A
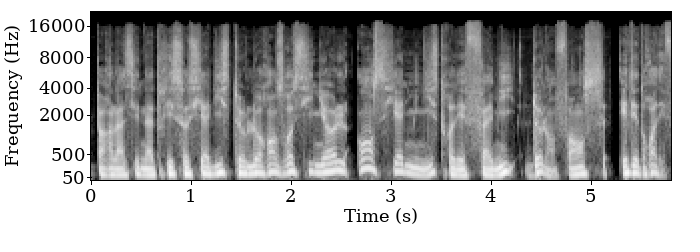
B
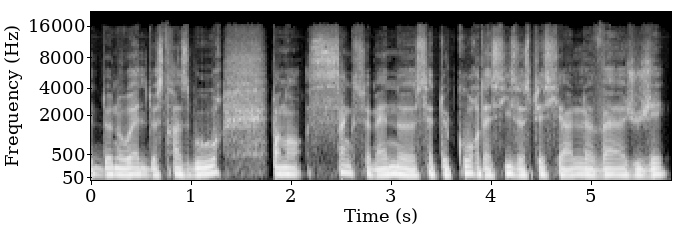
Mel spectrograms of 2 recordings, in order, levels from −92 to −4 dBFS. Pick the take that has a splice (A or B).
B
